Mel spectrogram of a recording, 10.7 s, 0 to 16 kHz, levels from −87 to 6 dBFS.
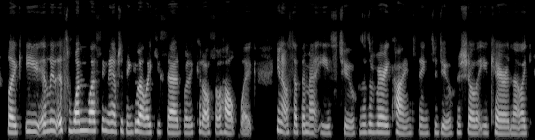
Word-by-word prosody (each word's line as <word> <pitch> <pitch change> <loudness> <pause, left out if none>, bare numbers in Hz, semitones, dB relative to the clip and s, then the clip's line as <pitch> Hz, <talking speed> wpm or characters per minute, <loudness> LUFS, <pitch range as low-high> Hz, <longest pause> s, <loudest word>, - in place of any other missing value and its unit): like, 200 -1 +5
i 235 -2 -1
at 220 +2 +2
least 255 0 +1
it's 255 +2 +3
one 250 +1 +6
less 250 0 +7
thing 275 -2 -3
they 235 - 0
have 230 -1 +1
to 250 - -5
think 220 0 -7
about, 220 -4 +7
like 205 0 +1
you 215 - -9
said, 190 -1 +4
but 195 - -4
it 195 +2 -8
could 225 -4 -4
also 195 +1 -1
help, 200 -3 +2
like, - - -6 0.5
you 260 - -1
know, 200 -4 -1
set 205 0 -4
them 210 0 -3
at 195 -1 -3
ease, 190 -2 -10
too, 175 -3 -6
'cause 210 - -9
it's 210 +1 -7
a 220 - -2
very 205 -1 +2
kind 180 +1 +1
thing 190 -1 -9
to 205 - -10
do 185 -2 -7
to 200 - -6
show 195 -2 -1
that 180 - -4
you 190 0 -8
care 180 -4 0
and 170 +1 -7
that, 175 -1 -3
like, 180 0 -3
205 Hz, 250 wpm, -24 LUFS, 190-225 Hz, 0.5 s, less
